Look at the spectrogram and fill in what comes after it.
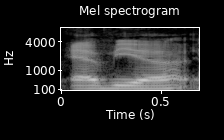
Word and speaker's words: Evia: And Eretria is on the island of Euboea, or Evia, as it would be pronounced, today, which is north.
